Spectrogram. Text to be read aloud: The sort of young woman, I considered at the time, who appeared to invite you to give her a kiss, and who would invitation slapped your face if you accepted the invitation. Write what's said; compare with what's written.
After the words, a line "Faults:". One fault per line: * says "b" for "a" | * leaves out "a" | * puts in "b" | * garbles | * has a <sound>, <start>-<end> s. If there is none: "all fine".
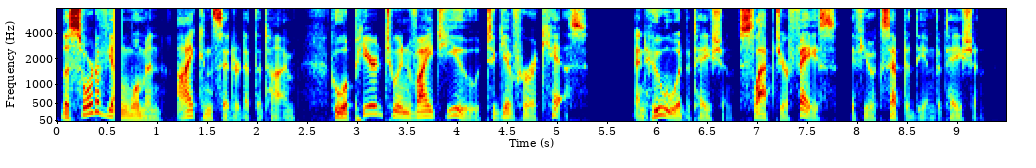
The sort of young woman, I considered at the time, who appeared to invite you to give her a kiss, and who would invitation slapped your face if you accepted the invitation.
Faults:
* has a dropout, 0.6-0.6 s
